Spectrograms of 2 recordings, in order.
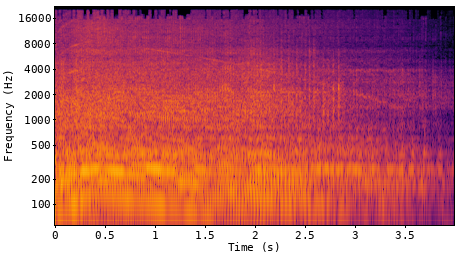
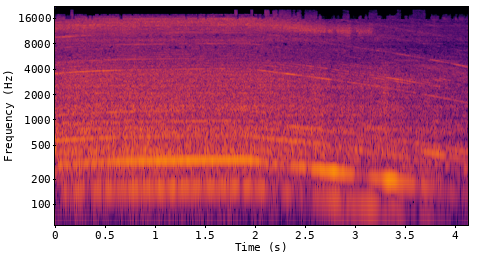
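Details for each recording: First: DeWalt DW733 thicknesser planer after a timber jam burnt through the drive belt: motor whine falls as it coasts down with a rough fluttering vibration, about three pulses a second, something vibrating inside; cause unconfirmed. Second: DeWalt DW733 thicknesser after replacing the drive belt (worn on one side, causing vibration) and blades: steady high motor whine with cutter hum easing off evenly, no thumping or rattling; runs smooth.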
